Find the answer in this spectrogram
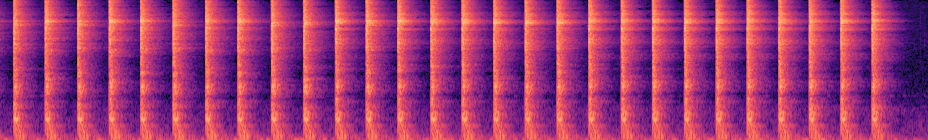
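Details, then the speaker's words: Rotator cuff suture anchor repair demonstration: sharp, regular, slightly ringing mallet taps, about two per second, driving a punch into bone to make the socket for a knotless suture anchor. "we're gonna tap that into the bone and so I'm going to hold this down once again and we'll get this tapped down this is take a few more hits here"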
